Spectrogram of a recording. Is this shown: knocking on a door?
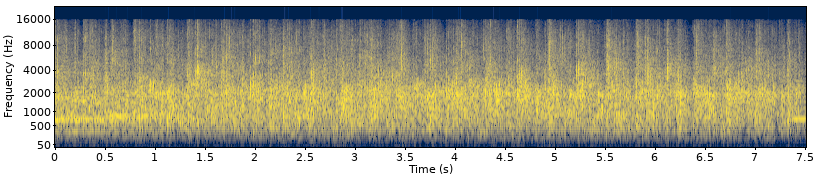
no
